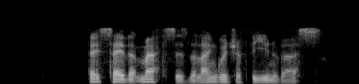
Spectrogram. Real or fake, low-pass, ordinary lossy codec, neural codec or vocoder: real; 5.4 kHz; Opus, 16 kbps; none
